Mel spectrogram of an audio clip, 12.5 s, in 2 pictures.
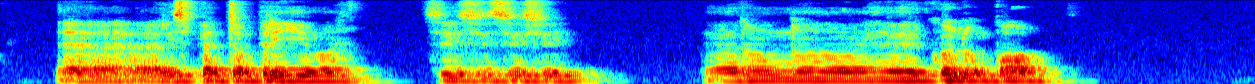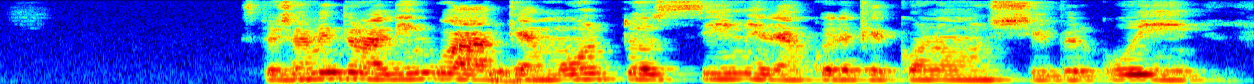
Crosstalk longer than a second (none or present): none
